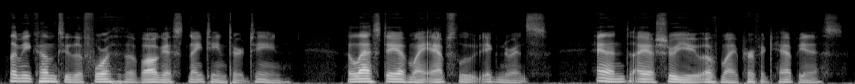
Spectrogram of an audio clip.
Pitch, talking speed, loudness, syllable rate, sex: 110 Hz, 170 wpm, -20 LUFS, 5.4 syllables/s, male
